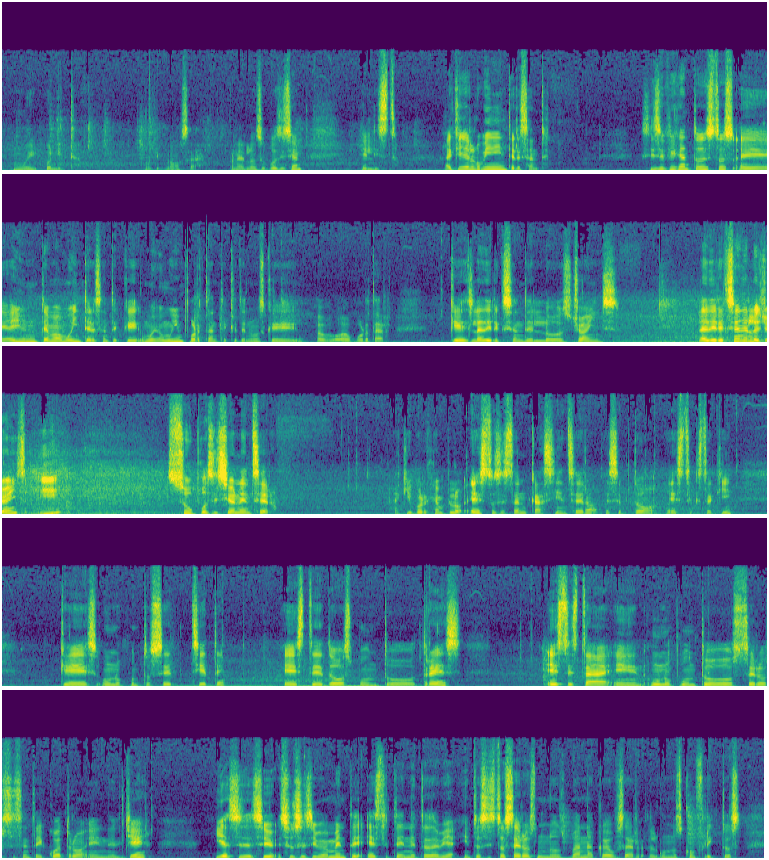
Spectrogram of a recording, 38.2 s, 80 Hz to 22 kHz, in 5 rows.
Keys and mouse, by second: 0.0-2.3 typing, 3.1 click, 7.7 space, 8.5 click, 11.3-12.0 drag, 18.8 click, 19.3-19.9 drag, 21.7 click, 22.5 click, 25.1 drag, 27.1 click, 28.2 click, 32.0 click, 33.5 click, 37.8 click.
